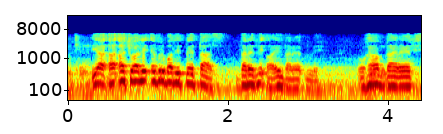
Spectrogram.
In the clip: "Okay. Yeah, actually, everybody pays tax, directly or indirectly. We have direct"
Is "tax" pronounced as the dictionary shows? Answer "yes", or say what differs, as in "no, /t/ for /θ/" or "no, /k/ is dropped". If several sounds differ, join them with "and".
no, /k/ is dropped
